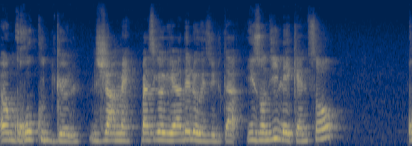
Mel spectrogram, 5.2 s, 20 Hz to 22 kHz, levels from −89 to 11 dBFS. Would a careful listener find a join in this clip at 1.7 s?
yes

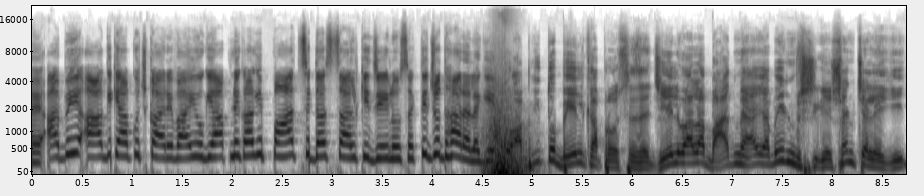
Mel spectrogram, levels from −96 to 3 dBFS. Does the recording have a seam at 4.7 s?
yes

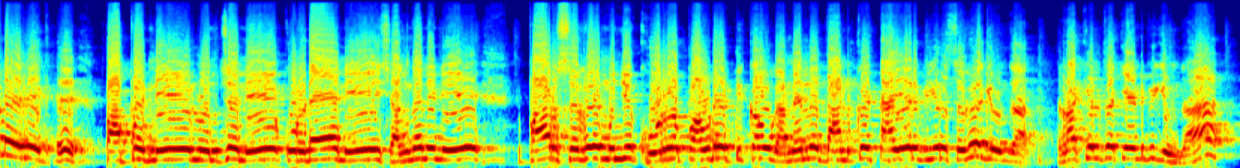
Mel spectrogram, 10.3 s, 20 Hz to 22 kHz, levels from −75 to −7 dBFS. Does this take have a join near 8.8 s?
no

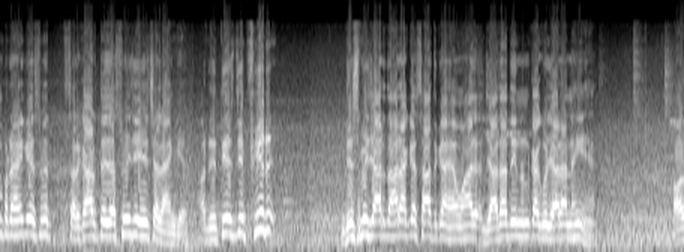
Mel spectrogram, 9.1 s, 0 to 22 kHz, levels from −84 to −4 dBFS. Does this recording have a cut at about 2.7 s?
yes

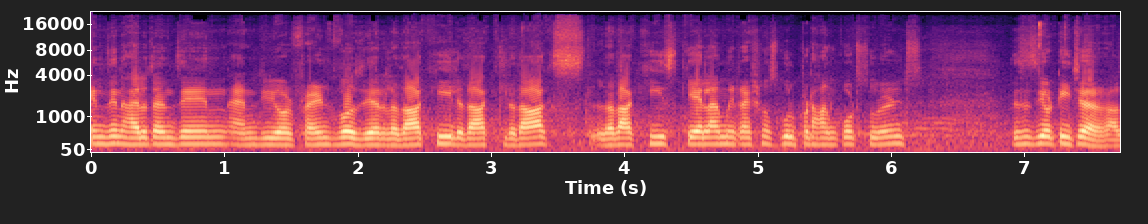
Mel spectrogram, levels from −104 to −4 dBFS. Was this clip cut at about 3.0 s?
no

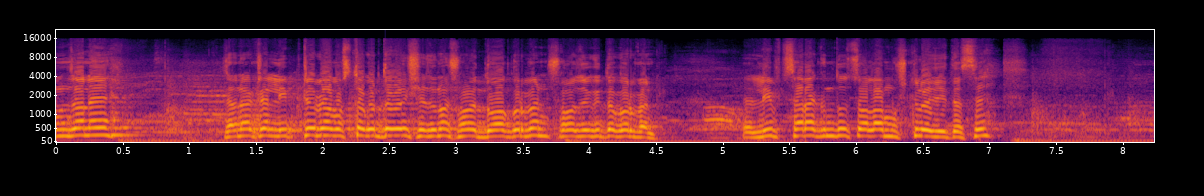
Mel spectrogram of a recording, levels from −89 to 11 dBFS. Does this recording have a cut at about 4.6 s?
no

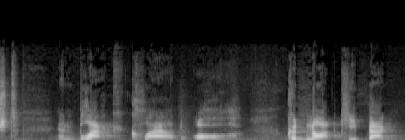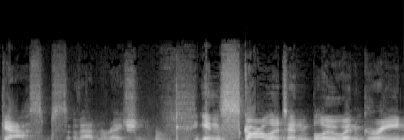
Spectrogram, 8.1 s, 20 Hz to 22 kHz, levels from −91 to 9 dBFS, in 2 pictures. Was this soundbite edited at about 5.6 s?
no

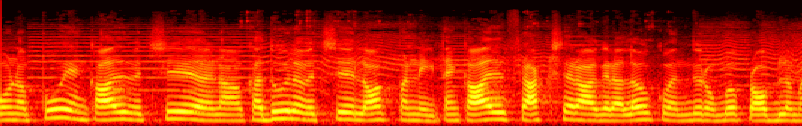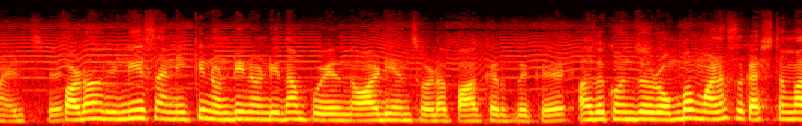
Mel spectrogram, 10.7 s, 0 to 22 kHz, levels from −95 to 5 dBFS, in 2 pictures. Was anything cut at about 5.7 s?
yes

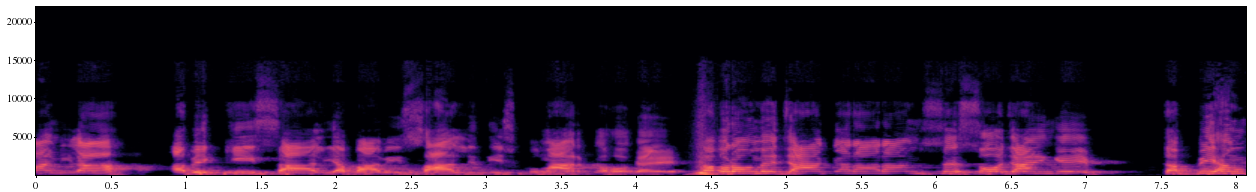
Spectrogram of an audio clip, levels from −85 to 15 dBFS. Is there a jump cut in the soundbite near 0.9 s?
no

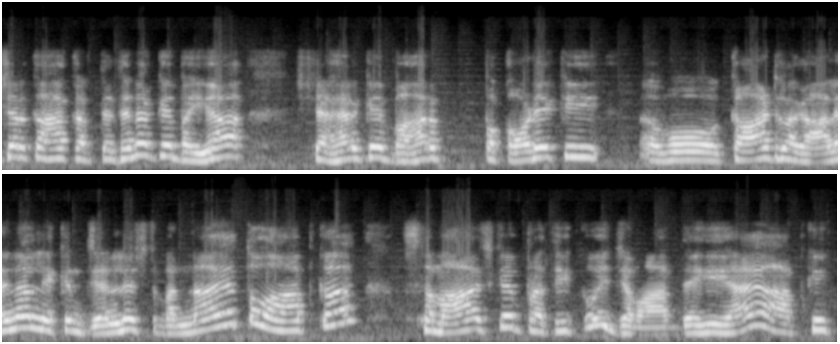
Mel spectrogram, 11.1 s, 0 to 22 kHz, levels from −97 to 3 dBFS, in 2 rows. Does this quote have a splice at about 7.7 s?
no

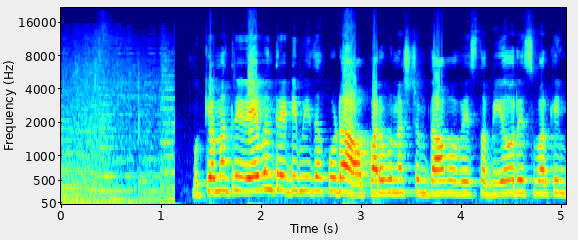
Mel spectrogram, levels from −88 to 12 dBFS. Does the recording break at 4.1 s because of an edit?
no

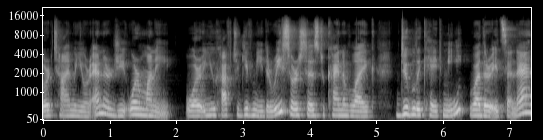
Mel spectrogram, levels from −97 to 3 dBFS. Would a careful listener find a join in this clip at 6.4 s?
no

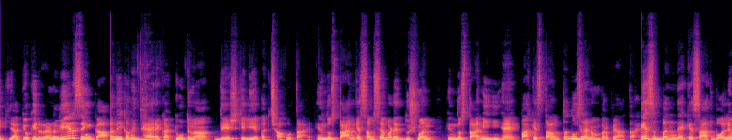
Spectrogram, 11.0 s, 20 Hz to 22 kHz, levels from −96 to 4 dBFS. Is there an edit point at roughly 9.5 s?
yes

